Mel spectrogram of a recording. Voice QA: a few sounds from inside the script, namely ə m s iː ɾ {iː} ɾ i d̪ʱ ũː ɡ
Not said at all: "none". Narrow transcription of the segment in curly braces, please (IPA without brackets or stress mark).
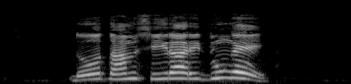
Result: aː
